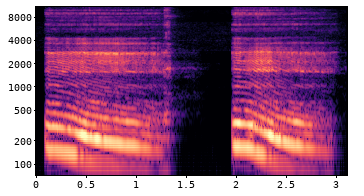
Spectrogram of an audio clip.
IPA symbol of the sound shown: n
